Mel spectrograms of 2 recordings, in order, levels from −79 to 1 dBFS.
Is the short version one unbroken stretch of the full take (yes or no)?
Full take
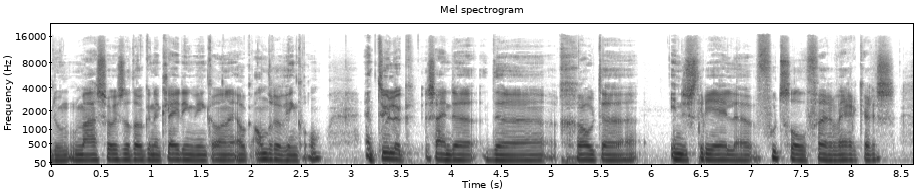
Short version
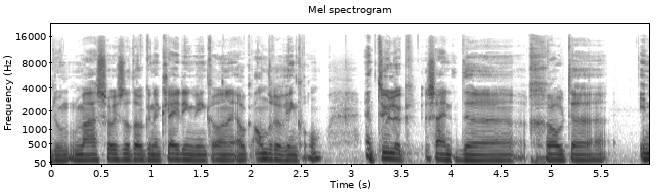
no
